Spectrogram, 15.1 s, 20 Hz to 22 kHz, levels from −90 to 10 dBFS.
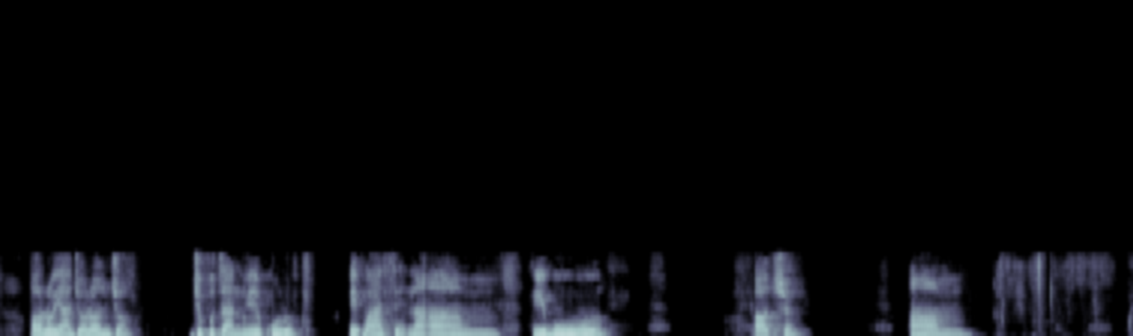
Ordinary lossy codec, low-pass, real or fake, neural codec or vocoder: MP3, 32 kbps; 5.4 kHz; fake; codec, 44.1 kHz, 7.8 kbps, DAC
